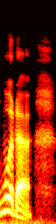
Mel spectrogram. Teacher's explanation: the V sound often disappears completely, so should have becomes shoulda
